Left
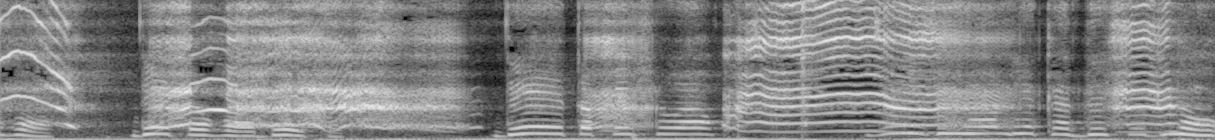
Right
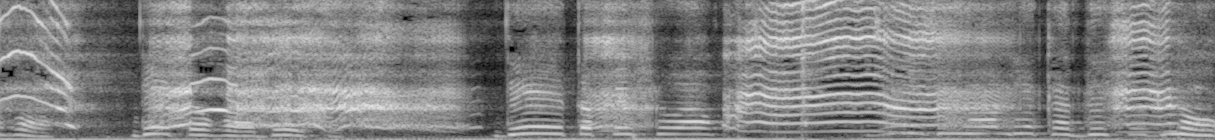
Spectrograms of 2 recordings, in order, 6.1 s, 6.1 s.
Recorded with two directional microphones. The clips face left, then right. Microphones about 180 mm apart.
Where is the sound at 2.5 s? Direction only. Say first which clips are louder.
Left 2 dB; 30° left (ahead or behind).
